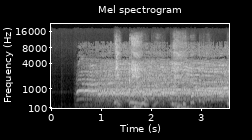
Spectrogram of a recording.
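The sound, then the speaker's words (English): A crowd cheers and whoops, bursting in abruptly after a moment of silence. Loud yells and whoops rise and fall over a sustained roar. “All right. Calm down, audience. It's fine. Those are our fans.”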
